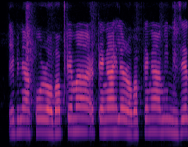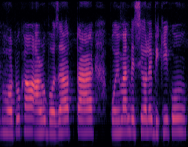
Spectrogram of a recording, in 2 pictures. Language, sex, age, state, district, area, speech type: Assamese, female, 30-45, Assam, Dhemaji, rural, spontaneous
